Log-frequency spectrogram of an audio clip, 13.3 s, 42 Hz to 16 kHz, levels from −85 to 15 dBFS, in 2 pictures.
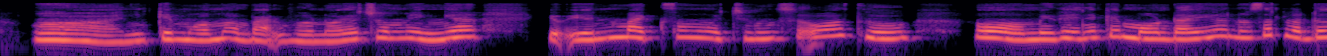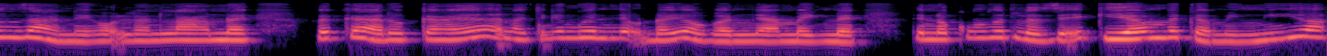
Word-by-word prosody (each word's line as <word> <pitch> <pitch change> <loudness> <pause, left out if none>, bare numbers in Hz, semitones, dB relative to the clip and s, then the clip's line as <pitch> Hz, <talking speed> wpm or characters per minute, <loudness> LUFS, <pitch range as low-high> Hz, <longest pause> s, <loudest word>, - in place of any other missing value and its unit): Wow! 225 -5 +1
Những 215 +2 -7
cái 255 - +1
món 240 -1 0
mà 270 0 -2
bạn 215 -4 -4
vừa 205 -1 -4
nói 205 +2 -3
ra 245 - 0
cho 290 +3 -2
mình 275 -4 -1
nhá, 315 +4 +3 0.4
kiểu, - - -2
yến 240 +4 +1
mạch 310 -2 +3
xong 310 -1 -3
rồi 280 - -1
trứng 260 0 -4
sữa 275 - -4
các 370 +1 -2
thứ. 275 -5 +1 0.3
Ồ, 290 -6 +4
mình 245 +1 +1
thấy 280 -1 0
những 295 +1 -3
cái 330 0 -3
món 265 -4 +2
đấy 260 +3 +1
á, 345 +1 -2
nó 300 -2 -2
rất 380 +5 -3
là 305 - +2
đơn 305 +2 0
giản 270 -9 +2
để, 200 -1 -3
gọi 210 0 -3
là, 215 +1 -3
làm 230 +1 0
này, 230 -1 +3 0.3
với 270 0 +2
cả 280 -6 +3
được 235 0 -1
cái 240 +1 0
á 330 +2 +1
là 260 - -2
những 245 - -8
cái 290 - -2
nguyên 290 -1 0
liệu 280 -1 0
đấy 230 -1 -1
ở 275 -6 +2
gần 205 -1 0
nhà 200 -1 +1
mình 200 0 -2
này, 190 -1 +1 0.3
thì 250 - +2
nó 245 0 +3
cũng 290 +3 -6
rất 300 0 -1
là 245 -5 +2
dễ 230 +6 -2
kiếm. 265 +1 +7
Với 300 0 +1
cả 220 -5 +1
mình 200 0 -4
nghĩ 260 +8 0
á, 320 -1 +4
260 Hz, 305 wpm, -23 LUFS, 225-290 Hz, 0.4 s, kiếm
